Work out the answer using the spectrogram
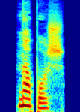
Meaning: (adjective) 1. sunny, sunlit 2. -day (of a certain number of days); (noun) person on duty (military person, student, etc.)
- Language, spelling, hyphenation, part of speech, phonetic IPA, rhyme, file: Hungarian, napos, na‧pos, adjective / noun, [ˈnɒpoʃ], -oʃ, Hu-napos.ogg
